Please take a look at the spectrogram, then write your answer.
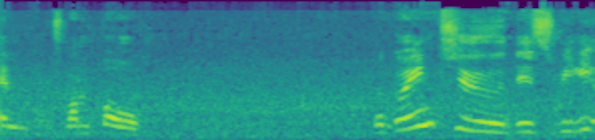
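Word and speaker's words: Whampoa: it's about one power i said just forget the a and one wampo we're going to this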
